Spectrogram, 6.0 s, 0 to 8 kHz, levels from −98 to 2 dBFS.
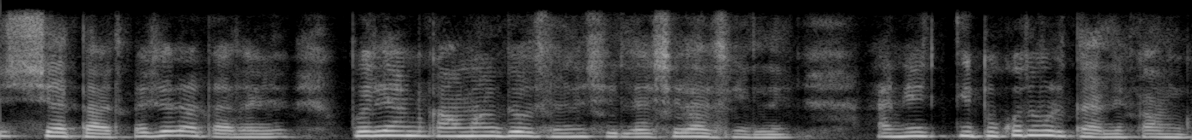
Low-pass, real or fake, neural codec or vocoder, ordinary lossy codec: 7.2 kHz; fake; codec, 16 kHz, 4 kbps, FreqCodec, smaller model; none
